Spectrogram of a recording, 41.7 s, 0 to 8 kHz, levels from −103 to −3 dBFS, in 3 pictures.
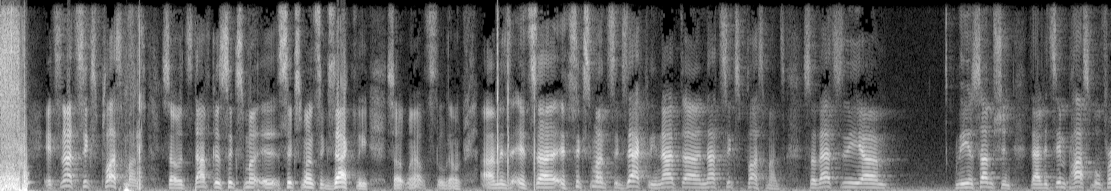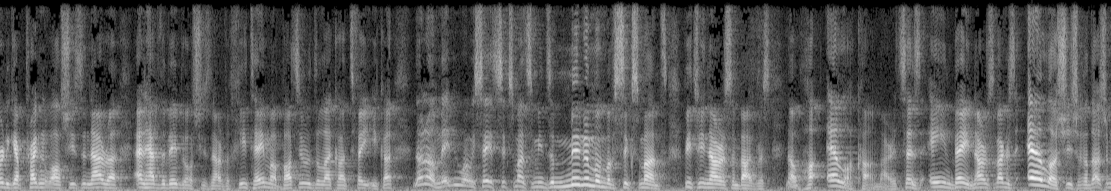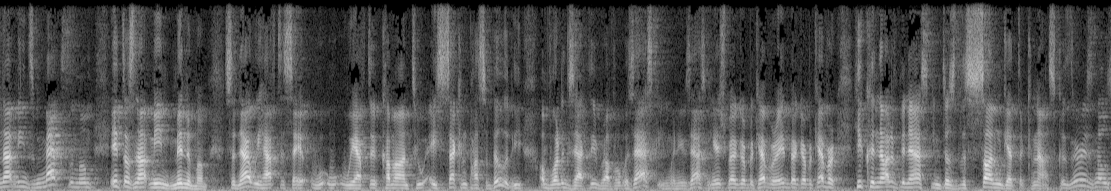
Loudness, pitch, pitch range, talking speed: -20 LUFS, 160 Hz, 140-185 Hz, 185 wpm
